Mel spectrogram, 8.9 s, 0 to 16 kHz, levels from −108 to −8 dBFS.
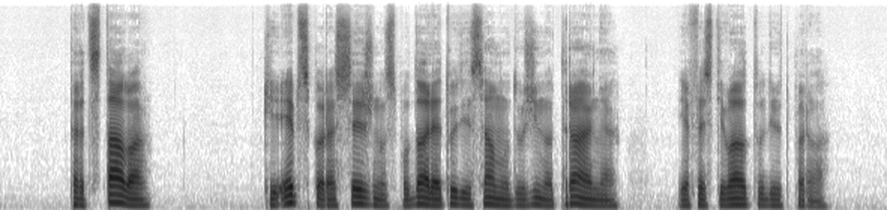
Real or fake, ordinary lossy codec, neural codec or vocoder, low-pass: fake; AAC, 96 kbps; codec, 44.1 kHz, 3.4 kbps, Pupu-Codec; 14.4 kHz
